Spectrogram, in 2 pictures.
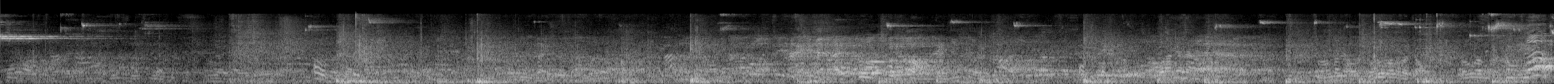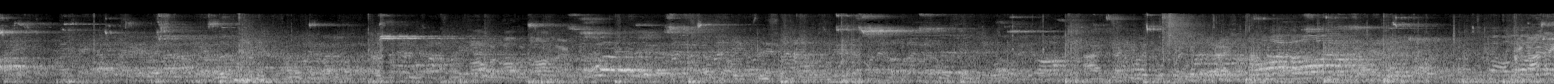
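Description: A basketball bouncing on a wooden gym floor during play, with players' voices echoing in a large sports hall.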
